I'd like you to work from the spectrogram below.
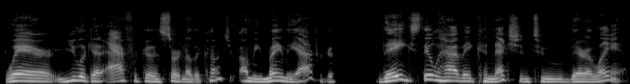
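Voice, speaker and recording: A man's voice: on the high side, expressive, fairly quick, mellow, no room sound, clean studio sound. A man from Germany co-hosting a podcast, speaking in a reflective, storytelling way. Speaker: podcast co-host. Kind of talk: casual discussion.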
